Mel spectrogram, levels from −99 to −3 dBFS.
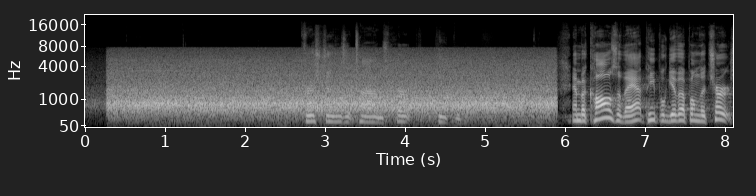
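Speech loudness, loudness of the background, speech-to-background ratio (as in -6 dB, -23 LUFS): -31.0 LUFS, -31.0 LUFS, 0.0 dB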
